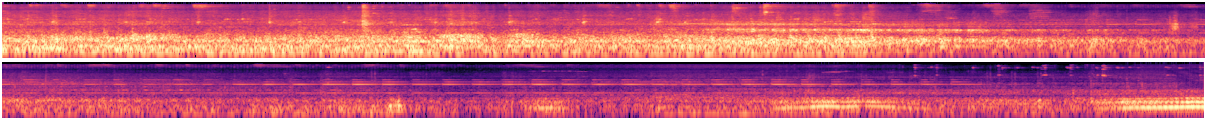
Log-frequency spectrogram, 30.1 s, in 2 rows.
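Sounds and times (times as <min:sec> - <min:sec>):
crossing warning bell ringing: 0:00.0 - 0:30.0
freight train rumble: 0:00.0 - 0:30.0
cars driving over crossing: 0:23.0 - 0:30.0.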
